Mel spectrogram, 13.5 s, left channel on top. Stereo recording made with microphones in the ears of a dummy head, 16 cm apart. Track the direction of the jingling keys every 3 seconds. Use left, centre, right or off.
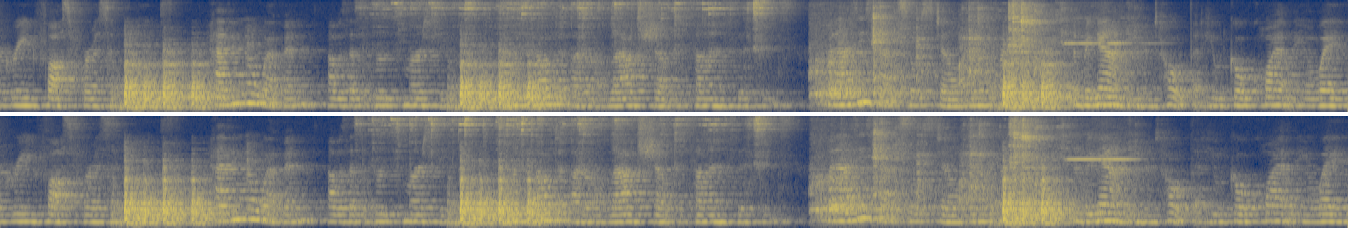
off, right, left, left, off.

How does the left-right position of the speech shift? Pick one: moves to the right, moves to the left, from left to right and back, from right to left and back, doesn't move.
from left to right and back.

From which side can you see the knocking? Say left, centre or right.
right.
